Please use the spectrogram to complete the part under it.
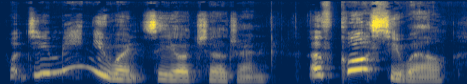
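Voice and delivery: loud, rushing reassurance; excited insistence. A narrator's reading. Wilbur cheers Charlotte about next spring, loudly excited. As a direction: build from protest into exuberant, high cheer.

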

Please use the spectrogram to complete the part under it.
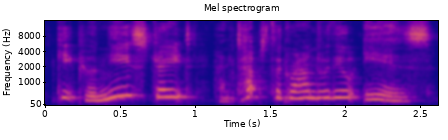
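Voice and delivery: loud, high called instruction; calling out. A narrator's reading. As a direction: call the exercise out across a yard. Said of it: "called Charlotte".

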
